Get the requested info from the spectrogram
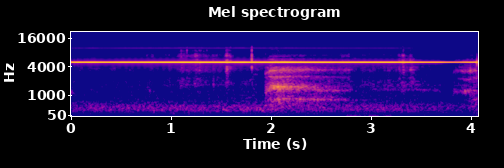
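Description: A loud, steady, high-pitched tone held without a break or change in pitch, with a faint voice beneath it about two seconds in.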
